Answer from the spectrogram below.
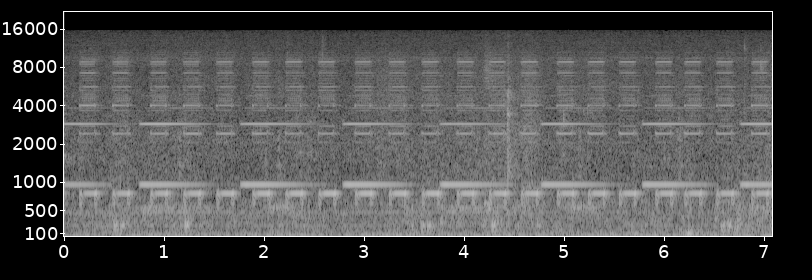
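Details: Repeating two-tone electronic alarm beeps, about one cycle a second, over room noise; simulated monitor alarm for ventricular tachycardia in a conscious adult male patient admitted yesterday, prompting a rapid response.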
